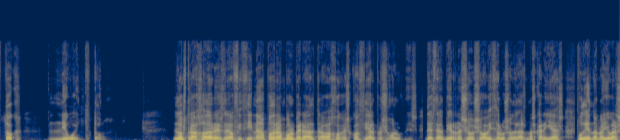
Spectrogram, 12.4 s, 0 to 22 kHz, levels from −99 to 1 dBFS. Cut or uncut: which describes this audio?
cut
